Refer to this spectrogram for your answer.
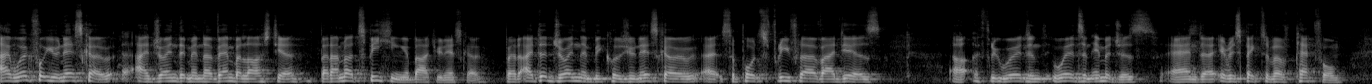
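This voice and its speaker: Audible room echo surrounds a man whose loudness stays very even and whose pitch varies in an ordinary way. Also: fairly high pitch for a man, moderate pace. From South Africa. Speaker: media researcher. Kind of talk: conference presentation.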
